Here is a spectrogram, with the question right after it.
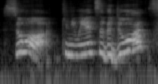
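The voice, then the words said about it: Exaggerated bad New Jersey accent. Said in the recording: “this weird, like, New York, New Jersey accent ... it's so bad ... that terrible accent”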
